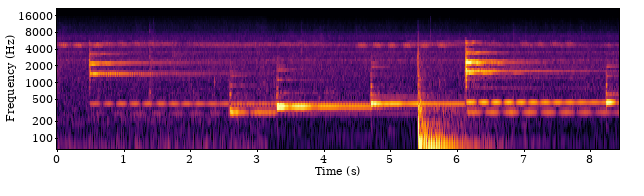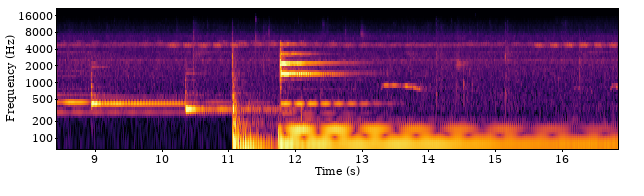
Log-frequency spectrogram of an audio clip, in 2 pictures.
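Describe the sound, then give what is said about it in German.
Tropical rainforest ambience on Java: a steady high insect drone runs throughout, while ringing metallic bell-like tones strike a slow melody, with a deep sustained hum toward the end. “Der tropische Regenwald auf der Insel Java.”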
